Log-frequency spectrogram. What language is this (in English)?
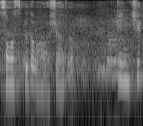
Sanskrit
